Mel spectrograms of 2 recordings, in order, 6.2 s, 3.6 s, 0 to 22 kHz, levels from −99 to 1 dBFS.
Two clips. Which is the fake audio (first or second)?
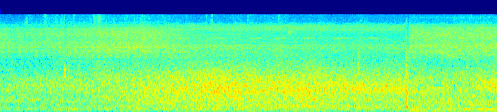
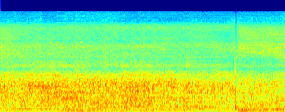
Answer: second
